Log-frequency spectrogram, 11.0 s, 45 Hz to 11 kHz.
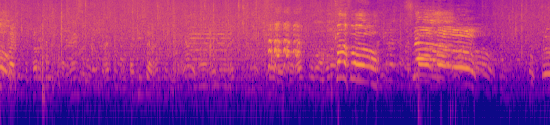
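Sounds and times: people yelling: 8.2s - 9.9s.

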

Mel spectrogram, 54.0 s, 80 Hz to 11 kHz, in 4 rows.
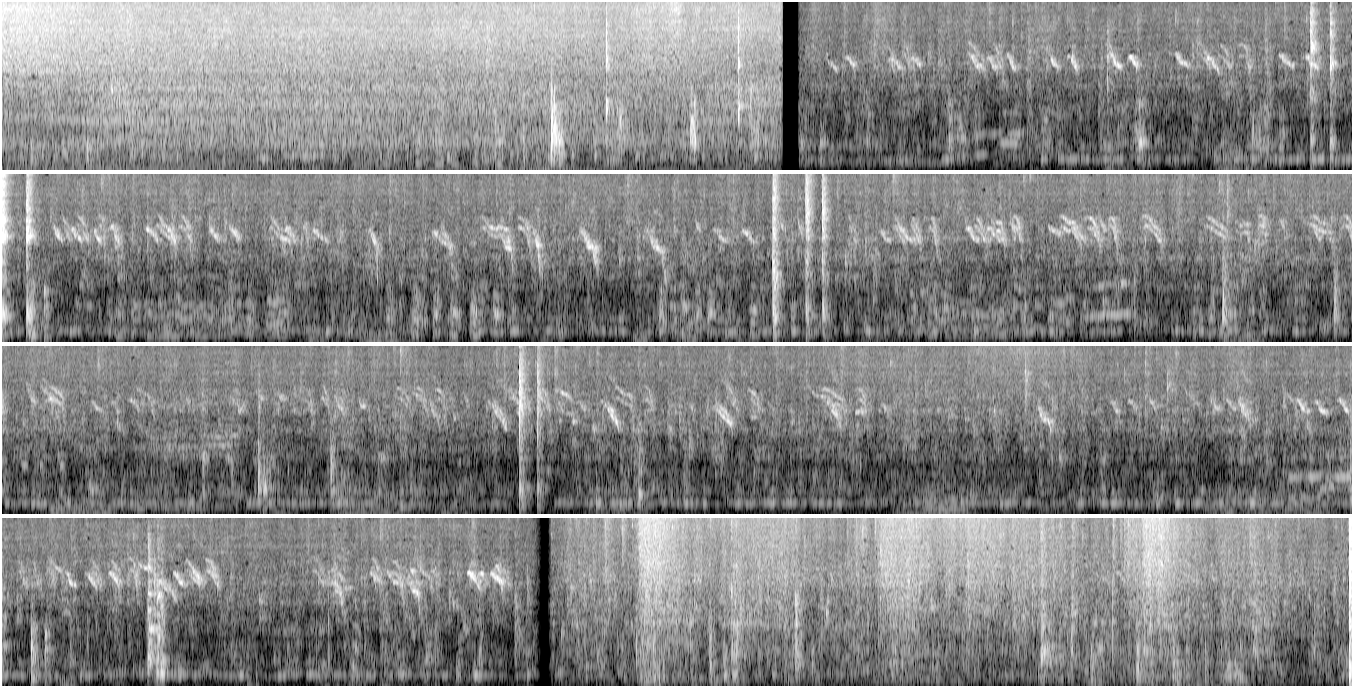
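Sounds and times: birds chirping: 0.6s - 7.8s.

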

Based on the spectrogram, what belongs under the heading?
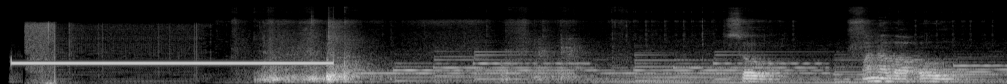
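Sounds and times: high-pitched test tone beep: 0.1s - 3.5s.

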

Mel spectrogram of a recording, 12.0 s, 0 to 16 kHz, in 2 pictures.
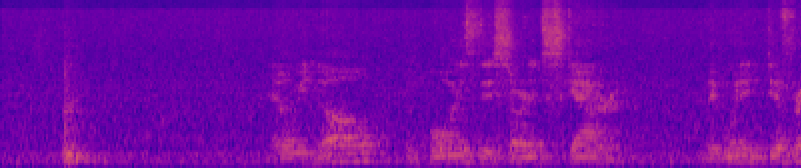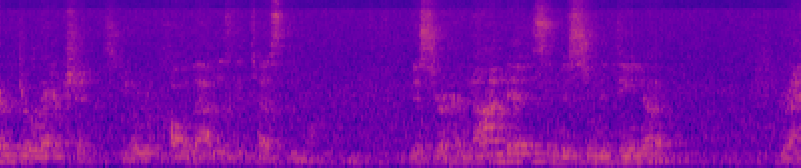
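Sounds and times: room tone hiss: 0.0s - 12.0s
short thump: 0.4s - 0.8s.

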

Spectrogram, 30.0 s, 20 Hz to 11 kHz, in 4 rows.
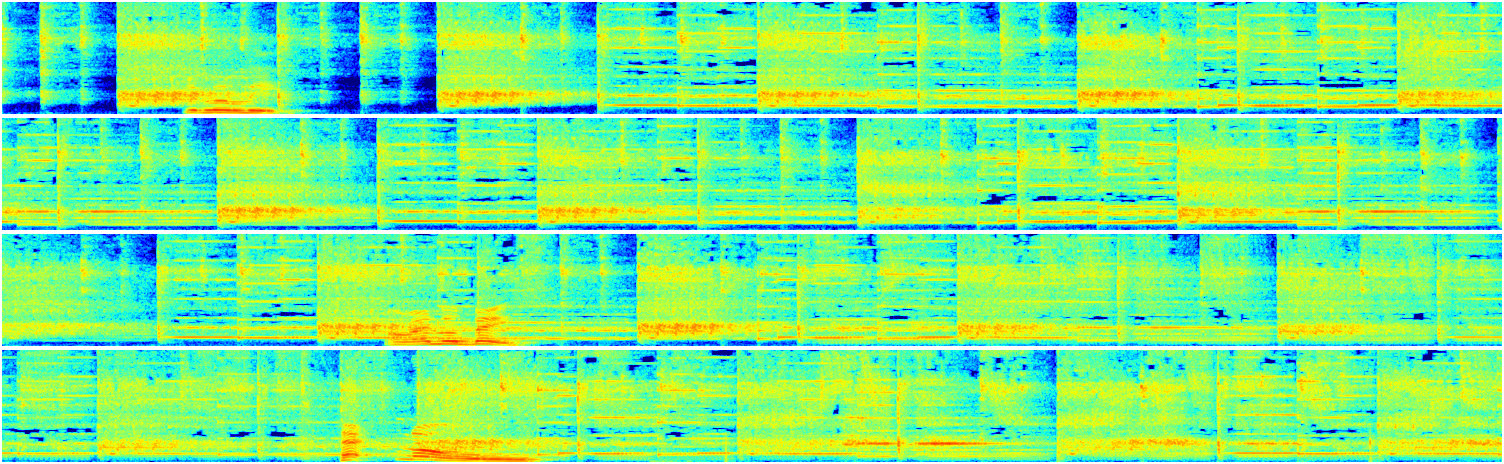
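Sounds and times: synth lead melody: 18.8s - 30.0s.

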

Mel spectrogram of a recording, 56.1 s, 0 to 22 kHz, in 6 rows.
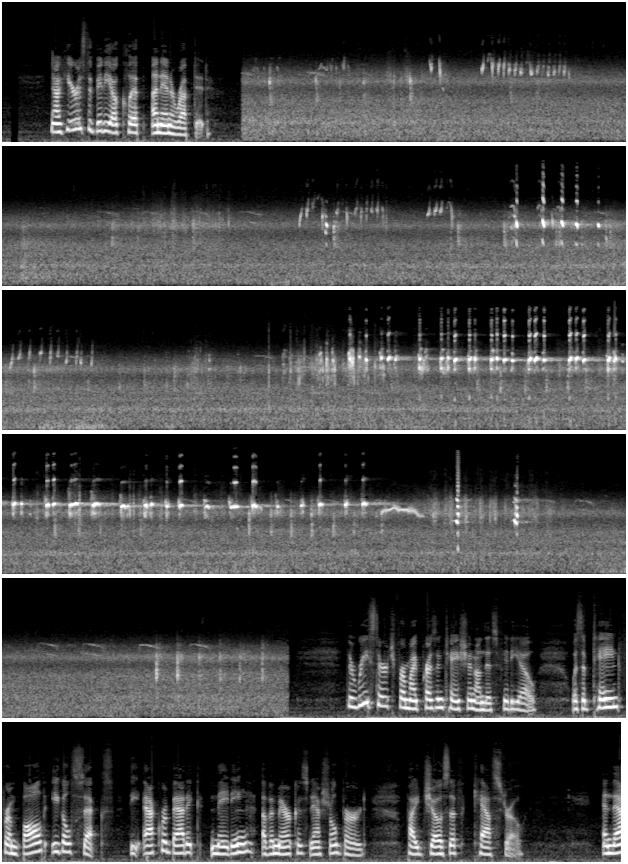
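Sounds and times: eagle rapid chittering: 3.6s - 8.6s, 13.7s - 36.3s
eagle high calls: 13.0s - 20.2s, 21.8s - 36.9s.

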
